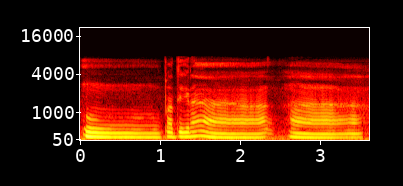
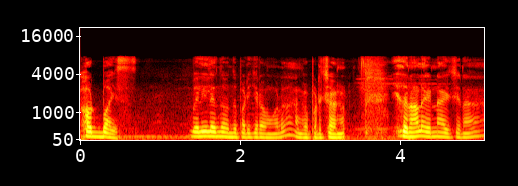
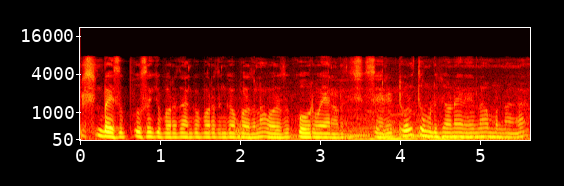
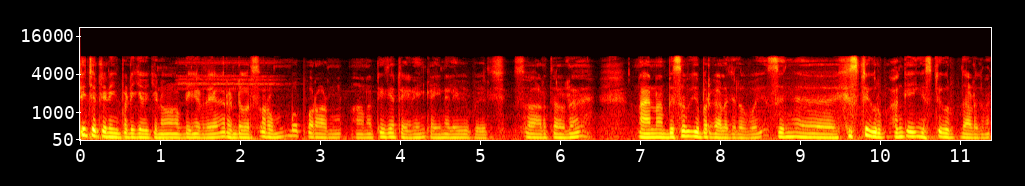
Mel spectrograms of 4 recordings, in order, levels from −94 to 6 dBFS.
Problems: background sounds at intervals, background conversations at intervals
